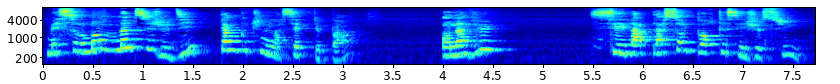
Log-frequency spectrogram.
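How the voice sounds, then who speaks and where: Slow, lively Bamileke-accented woman. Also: sits high, echoey room. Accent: Bamileke-accented French. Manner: warm, fervent, with hesitant fillers. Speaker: spiritual reader and channel host. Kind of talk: heartfelt spiritual talk to viewers.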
